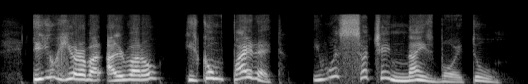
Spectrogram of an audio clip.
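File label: Portuguese male, voice; Pirates Of The Caribbean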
